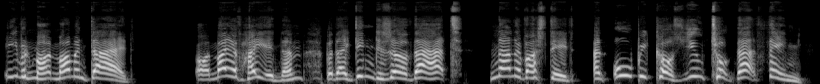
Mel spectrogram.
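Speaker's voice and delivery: very high, loud, voice breaking with grief and rage; cracking with emotion. Acted. Talon grieving his parents, furious at Erasmus. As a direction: rage near tears. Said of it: "his voice cracked with emotion".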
